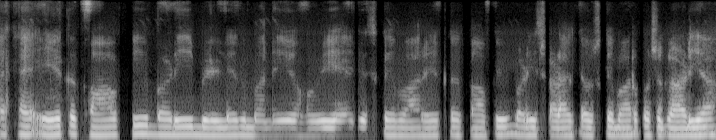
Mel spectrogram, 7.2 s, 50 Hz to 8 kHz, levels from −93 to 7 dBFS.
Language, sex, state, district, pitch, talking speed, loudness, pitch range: Hindi, male, Haryana, Jhajjar, 120 Hz, 160 wpm, -17 LUFS, 120-125 Hz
